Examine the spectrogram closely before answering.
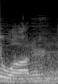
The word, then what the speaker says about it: water: You're supposed to pronounce the Wa. Water. Water. Not Water.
